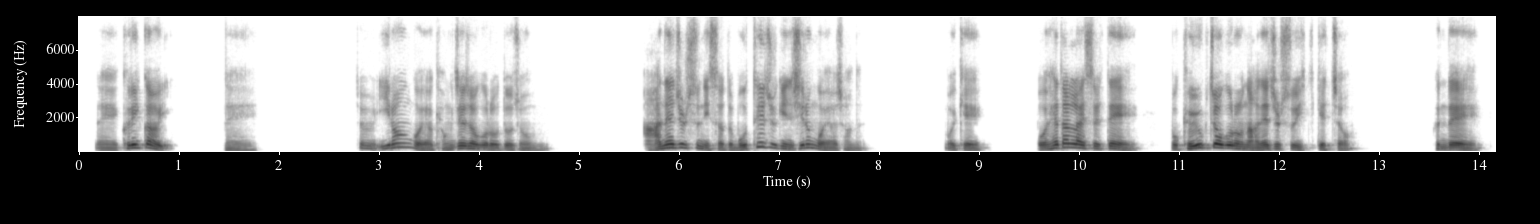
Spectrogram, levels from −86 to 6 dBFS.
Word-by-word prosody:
네 100 0 -10
그러니까 195 - +4 0.7
네. 100 -1 -13 1.0
좀 160 -3 -8
이런 225 +8 -2
거예요. 105 +1 -3
경제적으로도 120 -5 -1
좀 95 -3 -13 1.0
안 185 - 0
해 215 - +8
줄 215 -2 -1
수는 165 - -5
있어도 115 -1 -6
못 125 - -3
해 265 - +1
주기는 175 - -3
싫은 190 +6 0
거예요 100 -2 -3
저는. 95 -1 -12 0.8
뭐 - - -9
이렇게 100 0 -5 0.5
뭐 125 - -1
해 195 - +4
달라 230 -1 +5
했을 160 -7 0
때 105 -11 -1 0.3
뭐 125 - -4
교육적으로는 180 - +6
안 105 +5 -2
해 130 - +3
줄 140 - -3
수 125 - -6
있겠죠. 120 +9 -8 0.7
근데 115 -8 0
130 Hz, 280 characters per minute, -19 LUFS, -, 1.0 s, 해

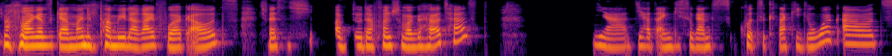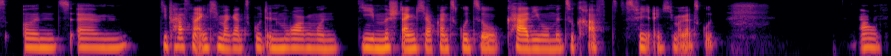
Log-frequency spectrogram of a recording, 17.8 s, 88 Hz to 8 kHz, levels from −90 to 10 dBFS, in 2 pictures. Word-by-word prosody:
ich - - -16
mache 225 -3 +5
mal 200 0 +11
ganz 205 0 +7
gerne 190 0 +7
meine 205 +1 +7
Pamela-Reif-Workouts. 200 +2 +3 0.2
Ich - - -16
weiß 190 +1 0
nicht, 205 - -11 0.2
ob 205 -4 0
du 200 - +1
davon 195 +1 +2
schon 205 -2 -2
mal 180 - +5
gehört 195 +6 +2
hast. 415 +9 +1 1.1
Ja, 180 -4 -1
die 195 +1 -6
hat 190 - -4
eigentlich 185 +1 -2
so 195 - -4
ganz 185 +1 -2
kurze, 220 - -2
knackige 185 0 -3
Workouts 240 - -1
und, 175 -1 -4
ähm, 180 +2 -5 0.3
die 205 - -4
passen 185 -1 -3
eigentlich 180 +3 -2
immer 170 -3 -2
ganz 170 0 -7
gut 175 -2 -7
in 170 - -3
Morgen 170 0 -3
und 165 +1 -7 0.2
die 175 -1 -2
mischt 175 +2 -1
eigentlich 165 0 +1
auch 160 - -6
ganz 165 0 -5
gut 170 -1 -5
so 80 -1 -4
Cardio 160 -1 +2
mit 160 +2 -7
so - - -6
Kraft. - - -6
Das - - -8
finde - - -4
ich - - -8
eigentlich - - -12
immer - - -8
ganz - - -7
gut. - - -12 1.4
Ah. 180 0 -3
185 Hz, 190 wpm, -22 LUFS, 175-205 Hz, 1.4 s, mal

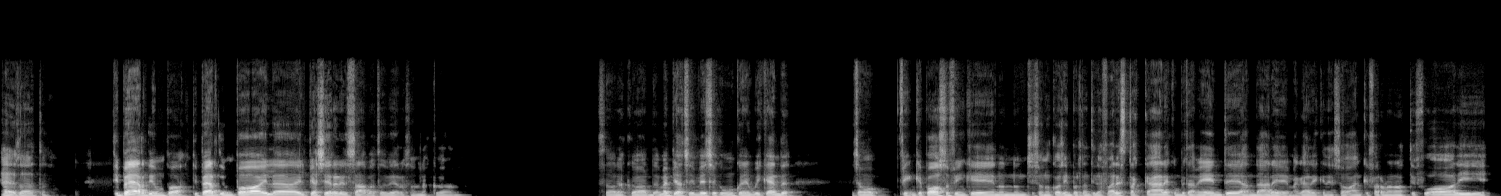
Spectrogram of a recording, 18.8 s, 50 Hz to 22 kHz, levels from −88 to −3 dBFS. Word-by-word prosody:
Eh 110 -1 +1
esatto. 100 -1 -5 0.6
Ti 120 - -2
perdi 120 -2 +8
un 115 -1 +1
po', 105 -3 0
ti 110 - -6
perdi 115 0 +6
un 105 -1 0
po' 105 -1 +7
il 105 0 +4 0.4
il 100 - -1
piacere 105 0 +2
del 100 -1 -1
sabato, 80 -1 -4
è - - -5
vero, 90 0 -6
sono 95 +1 -10
d'accor 90 -1 -10 1.8
Sono 100 0 -7
d'accordo. 95 -1 -4
A - - -6
me 115 +2 +1
piace 110 -2 +1
invece 105 +1 +1
comunque 110 +1 -3
nel 100 -1 -1
weekend, 105 +2 0 0.7
diciamo, 95 -1 -5
finché 95 -1 -5
posso, 110 +2 +3
finché 95 -2 0
non 95 0 -1
non 95 0 -3
ci 105 +2 -9
sono 100 -3 -4
cose 95 +1 -2
importanti 95 +1 -4
da 95 -1 -5
fare, 100 +2 0
staccare 95 -1 -1
completamente, 100 +2 -1
andare 90 -2 -2
magari 90 +2 -5
che 90 0 -11
ne 90 +1 -9
so, 95 +1 -7
anche 90 0 -7
fare 95 -2 -7
1 90 -1 -4
notte 90 0 -6
fuori 90 -1 0
95 Hz, 165 wpm, -22 LUFS, 95-105 Hz, 1.8 s, perdi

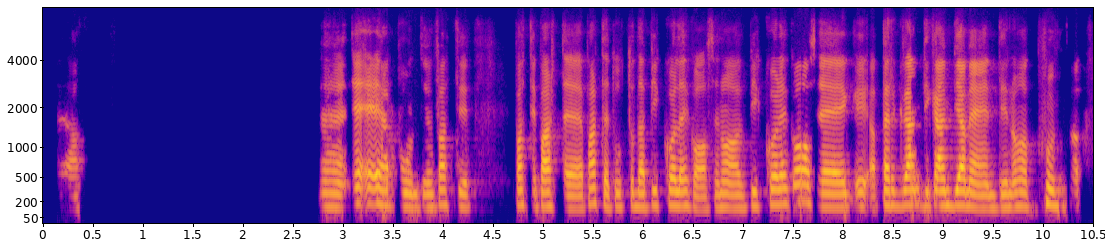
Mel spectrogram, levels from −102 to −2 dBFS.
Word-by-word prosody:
E - - -24
a 130 0 -12 2.4
Eh. 145 -2 -3
E 185 - 0 0.2
e - - +7
appunto 150 -4 -2
infatti 165 +3 -3 0.5
infatti 165 -1 -2
parte 150 -4 +1
parte 180 +5 0
tutto 150 +1 -8
da 145 -1 +1
piccole 160 0 -1
cose, 125 0 -3
no? 140 -2 0
Piccole 170 +4 0
cose 180 -8 +3
e 145 - -2 0.2
g - - -4
per 160 -1 +2
grandi 170 0 +2
cambiamenti, 150 -4 +3
no, 150 +2 -1
appunto. 155 +1 -4
150 Hz, 135 wpm, -21 LUFS, 145-165 Hz, 2.4 s, e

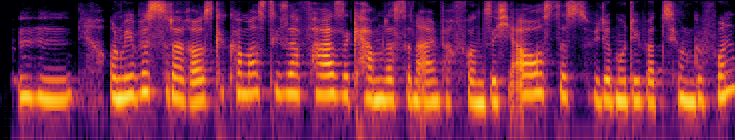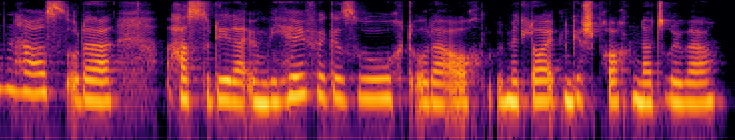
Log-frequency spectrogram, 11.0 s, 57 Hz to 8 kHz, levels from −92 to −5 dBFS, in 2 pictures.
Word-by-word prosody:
Mhm. 255 -1 +1 0.2
Und 255 -2 +5
wie 265 - +6
bist 305 +1 +3
du - - -5
da 260 - +3
rausgekommen 245 +6 -1
aus 295 0 -1
dieser 290 -1 0
Phase? 280 -1 +2
Kam 250 -2 +2
das 240 0 +1
dann 245 - -1
einfach 230 +1 -3
von 220 -2 0
sich 230 +1 -2
aus, 290 +1 +2
dass 275 -2 -2
du 270 - -20
wieder 240 0 -1
Motivation 230 0 0
gefunden 275 +8 -2
hast, 300 0 -1
oder 230 -1 +1 0.4
hast 245 0 +3
du 245 - -5
dir 240 0 +3
da 220 -2 -1
irgendwie 220 -1 +2
Hilfe 270 +4 +1
gesucht 245 -1 -3
oder 215 -1 -2
auch - - -3
mit 230 0 +2
Leuten 230 0 +1
gesprochen 235 0 -1
da 215 - +2
drüber? 215 0 -2
245 Hz, 205 wpm, -20 LUFS, 230-275 Hz, 0.4 s, wie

